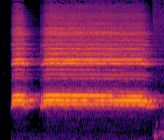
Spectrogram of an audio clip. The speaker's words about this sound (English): I heard a choo choo! That means my friend Tilly is coming into town on the Bible train.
